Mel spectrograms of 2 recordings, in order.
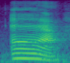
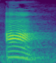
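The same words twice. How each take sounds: First: An English vowel with the back of the jaw opened. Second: A plain Portuguese open a vowel. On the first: "esse é A. Você abre a parte de trás da mandíbula" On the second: "a gente tem A em português"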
